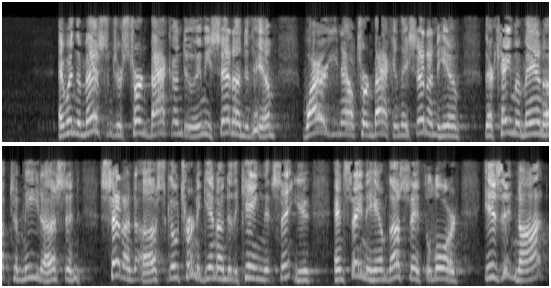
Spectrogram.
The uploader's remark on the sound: Ketha Heights Baptist Church ~ Live Broadcast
